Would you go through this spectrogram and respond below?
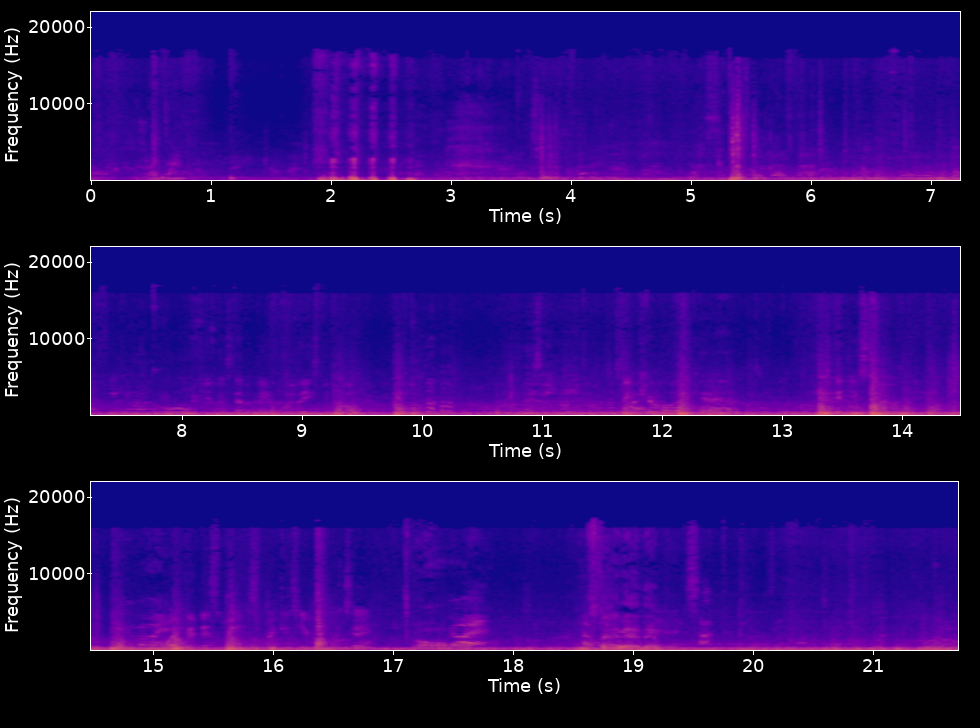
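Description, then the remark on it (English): A rickety train rolls along with a steady, heavy low rumble, broken by frequent irregular rattles, clunks and sharp clacks that continue throughout. “So we're off, and quite rickety and different. Labradors are next to me on the train.”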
